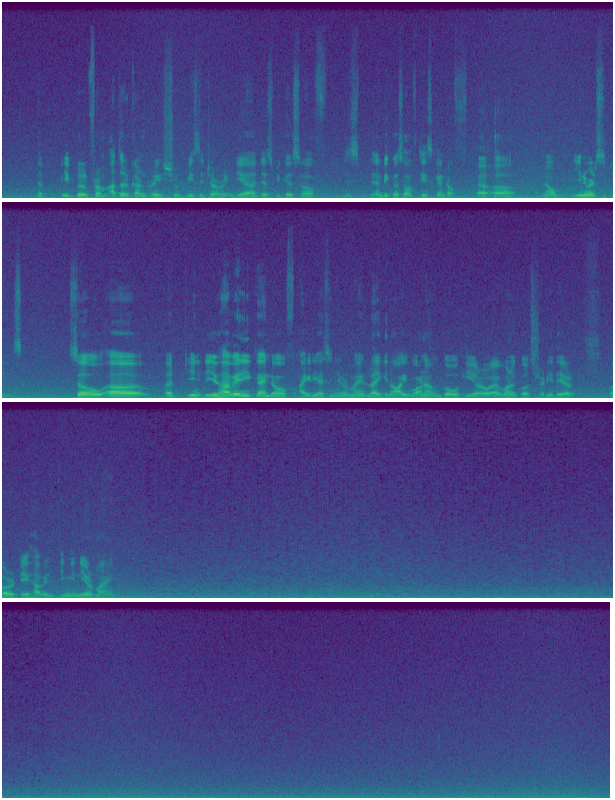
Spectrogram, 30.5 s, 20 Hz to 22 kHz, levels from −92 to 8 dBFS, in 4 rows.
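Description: Speech with one time-stretched section. From 17.03 to 23.51 s, after "anything in your mind", the pace suddenly drops to about 0.6 times normal while pitch holds, so it drags. Software likely stretched it to fit a length, with room noise about 13 dB below the speech.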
